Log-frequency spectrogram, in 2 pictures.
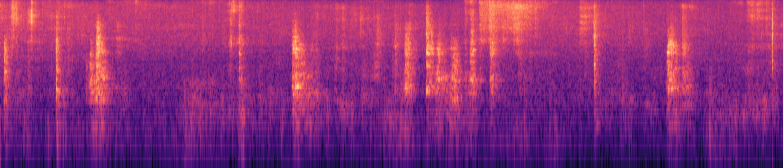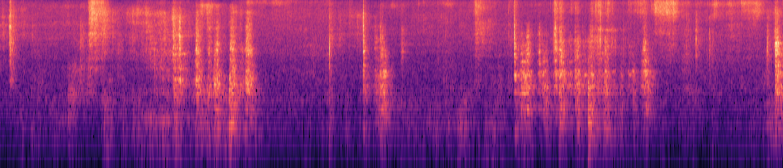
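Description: Meat sizzling on a barbecue grill with a steady hiss, broken now and then by the spatula scraping and tapping against the grill grates as the chicken and burgers are turned.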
